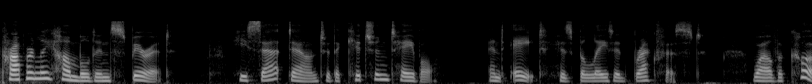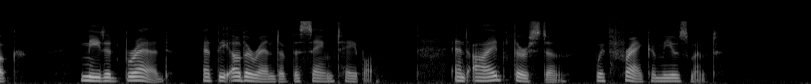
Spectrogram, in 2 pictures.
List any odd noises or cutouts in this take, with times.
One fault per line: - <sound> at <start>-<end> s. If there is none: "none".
none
